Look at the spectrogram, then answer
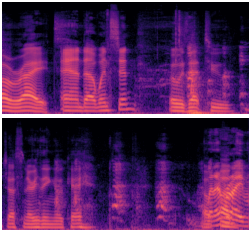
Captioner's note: muffled laughter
